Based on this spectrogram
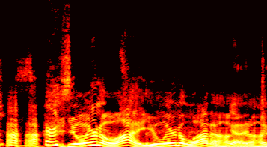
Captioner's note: laughs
